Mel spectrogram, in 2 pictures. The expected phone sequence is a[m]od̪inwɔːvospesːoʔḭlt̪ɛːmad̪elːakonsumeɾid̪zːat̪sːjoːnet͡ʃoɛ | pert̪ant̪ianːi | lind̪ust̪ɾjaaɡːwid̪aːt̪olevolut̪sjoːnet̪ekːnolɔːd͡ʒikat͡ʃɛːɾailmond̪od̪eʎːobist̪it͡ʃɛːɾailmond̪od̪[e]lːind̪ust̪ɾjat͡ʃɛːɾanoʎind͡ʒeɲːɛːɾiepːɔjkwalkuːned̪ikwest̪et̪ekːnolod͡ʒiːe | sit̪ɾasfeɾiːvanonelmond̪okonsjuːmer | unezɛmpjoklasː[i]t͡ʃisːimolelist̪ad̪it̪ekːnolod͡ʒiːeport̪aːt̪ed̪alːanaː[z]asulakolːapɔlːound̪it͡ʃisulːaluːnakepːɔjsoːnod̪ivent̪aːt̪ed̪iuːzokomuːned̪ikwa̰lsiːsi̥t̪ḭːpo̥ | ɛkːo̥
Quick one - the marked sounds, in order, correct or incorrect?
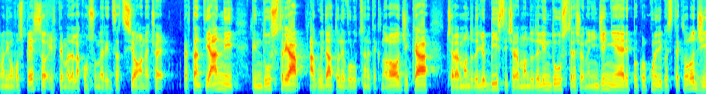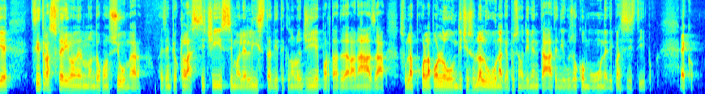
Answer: correct, correct, correct, correct

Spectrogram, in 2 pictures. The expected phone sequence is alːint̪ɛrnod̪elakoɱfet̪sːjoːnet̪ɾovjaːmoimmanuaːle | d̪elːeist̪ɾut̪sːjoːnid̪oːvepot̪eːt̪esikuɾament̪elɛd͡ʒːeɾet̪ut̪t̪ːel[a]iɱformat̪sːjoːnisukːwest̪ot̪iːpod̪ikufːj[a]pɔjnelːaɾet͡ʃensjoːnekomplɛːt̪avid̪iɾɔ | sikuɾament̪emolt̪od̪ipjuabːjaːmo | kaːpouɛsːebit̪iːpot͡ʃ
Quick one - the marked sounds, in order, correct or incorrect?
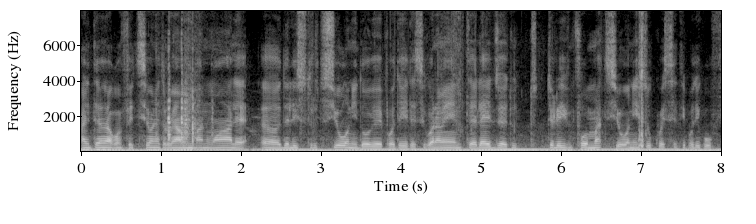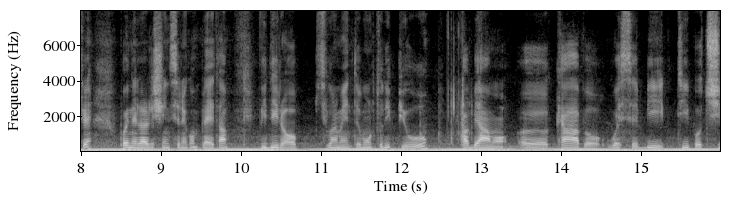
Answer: incorrect, incorrect

